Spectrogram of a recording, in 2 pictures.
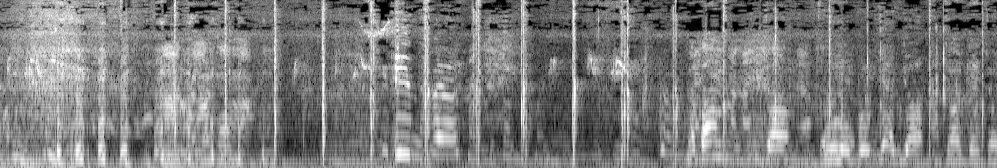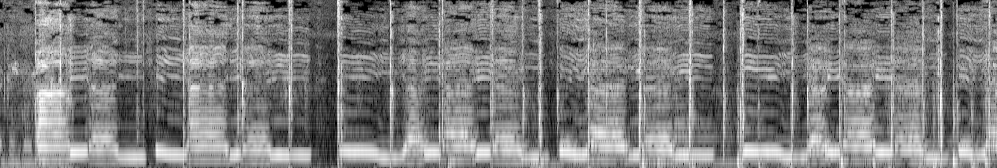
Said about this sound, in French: c'est-à-dire que cette femme va appeler avec les autres femmes, c'est chanté toute la nuit je crois, et elle appelle justement la chance pour que les hommes qui vont chasser l'éléphant soient accompagnés de chance dans leur quête de cet grand animal.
